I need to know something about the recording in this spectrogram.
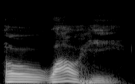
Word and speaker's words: Oahu: him after this island Oahu pronounced oahi the first gate he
